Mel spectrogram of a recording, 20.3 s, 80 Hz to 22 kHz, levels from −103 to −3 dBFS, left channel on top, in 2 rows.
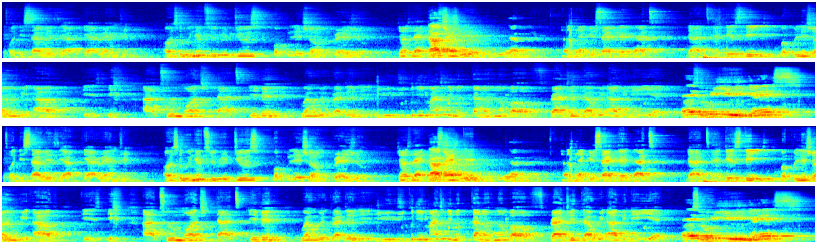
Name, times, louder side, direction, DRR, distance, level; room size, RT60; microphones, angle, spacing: voice 1, 0.1-1.7 2.0-4.6 4.9-5.9 7.0-8.3 8.5-11.7 11.9-18.5 18.9-19.1, right 3 dB, 40° right, 6 dB, 0.5 m, -32 dB
voice 2, 5.3-6.7 7.1-7.2 15.5-15.6 18.7-20.2, equal, 45° left, 3 dB, 0.9 m, -25 dB
8.9 x 7.1 x 5.2 m, 1.4 s
head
